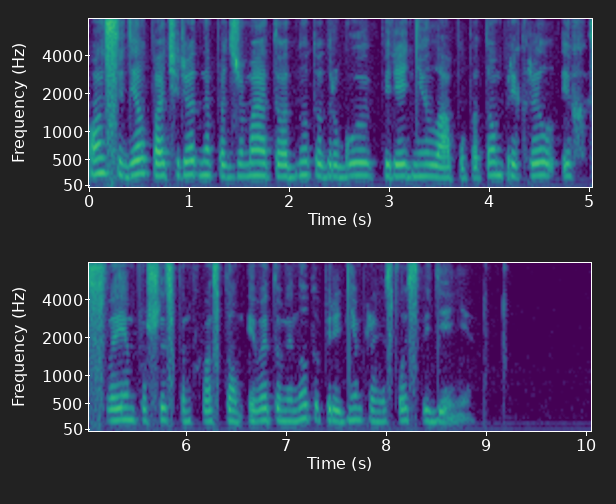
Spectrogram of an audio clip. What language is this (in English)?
Russian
